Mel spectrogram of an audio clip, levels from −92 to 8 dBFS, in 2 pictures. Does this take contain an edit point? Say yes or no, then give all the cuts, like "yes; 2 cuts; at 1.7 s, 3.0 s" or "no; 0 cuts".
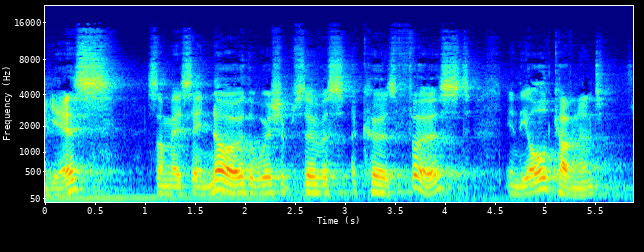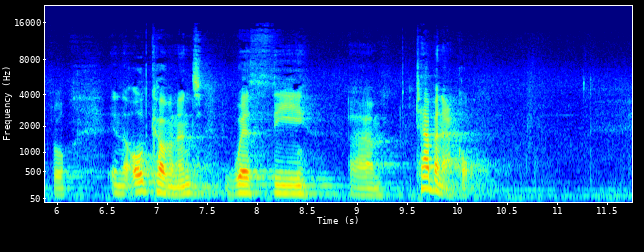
no; 0 cuts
